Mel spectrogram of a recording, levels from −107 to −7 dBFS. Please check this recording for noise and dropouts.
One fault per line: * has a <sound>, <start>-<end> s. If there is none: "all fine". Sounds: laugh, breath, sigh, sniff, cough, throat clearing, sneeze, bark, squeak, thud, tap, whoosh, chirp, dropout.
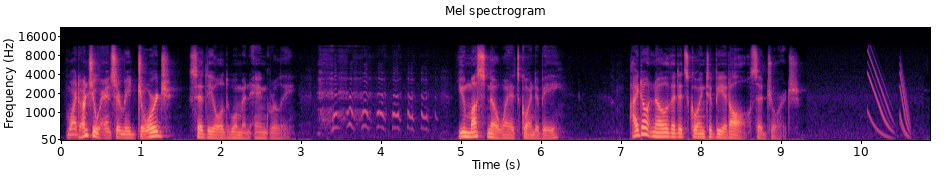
* has a laugh, 3.2-4.7 s
* has a chirp, 10.1-10.6 s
